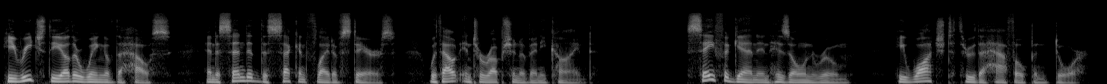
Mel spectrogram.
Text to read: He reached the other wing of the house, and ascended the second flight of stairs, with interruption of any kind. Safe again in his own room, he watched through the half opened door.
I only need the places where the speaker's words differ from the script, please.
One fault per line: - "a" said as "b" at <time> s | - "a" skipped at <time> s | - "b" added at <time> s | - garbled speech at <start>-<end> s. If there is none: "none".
- "with" said as "without" at 4.3 s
